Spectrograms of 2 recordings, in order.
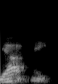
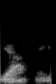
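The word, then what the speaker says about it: Yocona: what they heard and they pronounced it the way they heard it yakni they didn't get to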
